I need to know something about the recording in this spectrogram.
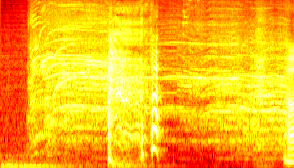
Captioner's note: scream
